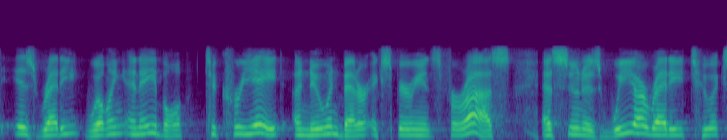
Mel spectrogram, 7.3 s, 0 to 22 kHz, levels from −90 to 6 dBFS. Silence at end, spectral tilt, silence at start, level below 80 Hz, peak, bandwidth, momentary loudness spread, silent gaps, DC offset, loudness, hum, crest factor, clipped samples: 0 s; -7.5 dB/octave; 0 s; -78 dBFS; -8 dBFS; 5.4 kHz; 9 LU; none; under 0.1%; -25 LUFS; none; 18 dB; under 0.1%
